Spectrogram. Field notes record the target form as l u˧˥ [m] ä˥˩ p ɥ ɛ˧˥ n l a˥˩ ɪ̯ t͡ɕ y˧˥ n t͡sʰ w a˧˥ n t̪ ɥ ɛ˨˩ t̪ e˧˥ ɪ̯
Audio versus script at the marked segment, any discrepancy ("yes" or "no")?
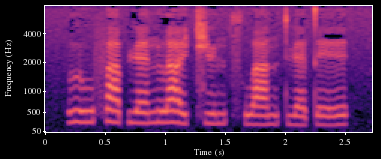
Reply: yes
